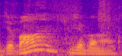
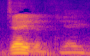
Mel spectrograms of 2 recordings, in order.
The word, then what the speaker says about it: Javen: But I called him Javon. And it is Javen Furman.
